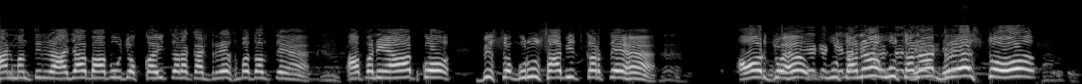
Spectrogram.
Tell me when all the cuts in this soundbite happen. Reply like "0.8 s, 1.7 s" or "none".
none

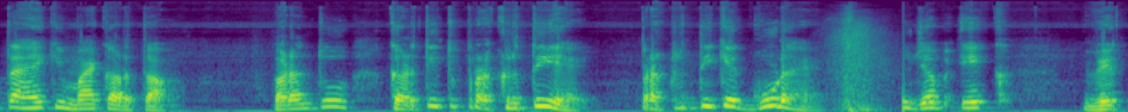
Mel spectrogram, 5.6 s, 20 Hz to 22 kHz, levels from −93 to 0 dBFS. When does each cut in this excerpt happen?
4.5 s

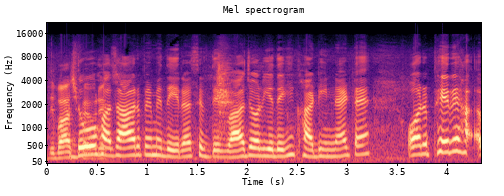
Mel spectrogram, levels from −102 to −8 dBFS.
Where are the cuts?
none

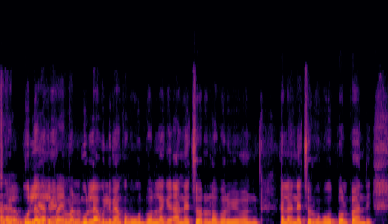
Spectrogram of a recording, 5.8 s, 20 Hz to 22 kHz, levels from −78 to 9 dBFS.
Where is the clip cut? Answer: none

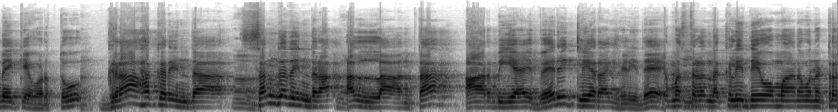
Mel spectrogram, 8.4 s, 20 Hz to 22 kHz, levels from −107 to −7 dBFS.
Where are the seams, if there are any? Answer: 0.9 s, 6.7 s

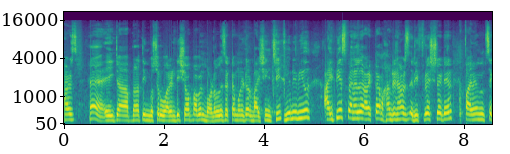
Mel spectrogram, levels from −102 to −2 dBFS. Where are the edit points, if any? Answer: 4.4 s

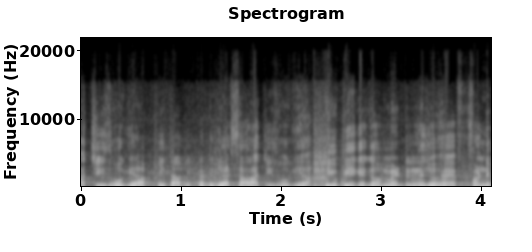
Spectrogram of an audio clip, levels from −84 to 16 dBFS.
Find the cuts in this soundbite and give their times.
2.3 s

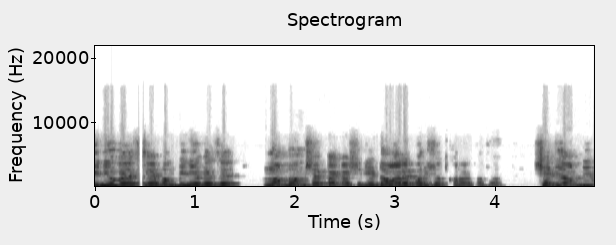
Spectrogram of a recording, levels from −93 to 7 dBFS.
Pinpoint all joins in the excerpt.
none

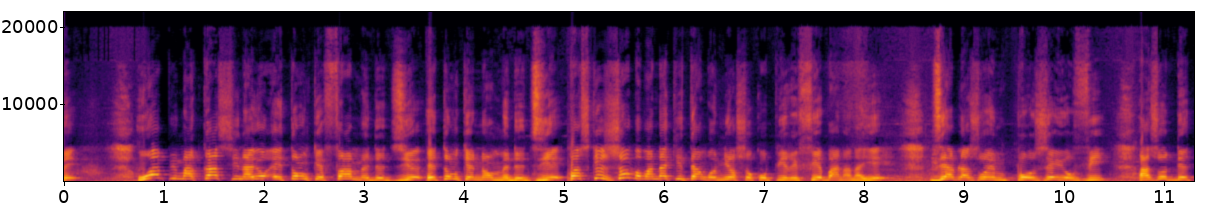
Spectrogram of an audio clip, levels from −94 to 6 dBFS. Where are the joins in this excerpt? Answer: 3.6 s, 5.0 s

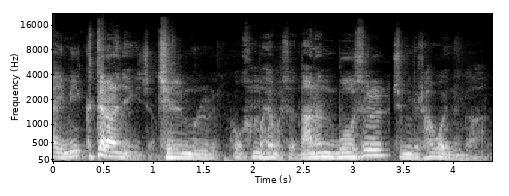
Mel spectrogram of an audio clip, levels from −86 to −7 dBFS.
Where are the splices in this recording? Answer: 0.9 s, 3.4 s

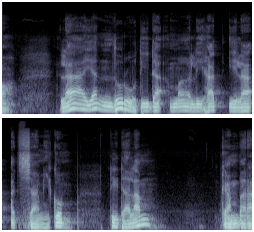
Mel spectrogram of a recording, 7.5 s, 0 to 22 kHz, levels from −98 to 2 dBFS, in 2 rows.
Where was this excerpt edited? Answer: none

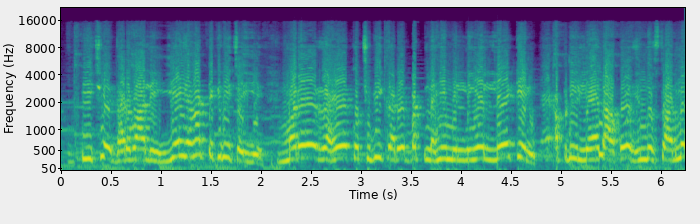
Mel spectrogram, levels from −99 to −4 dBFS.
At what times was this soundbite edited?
2.1 s, 4.9 s

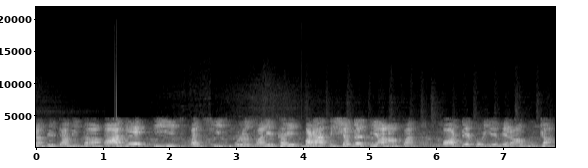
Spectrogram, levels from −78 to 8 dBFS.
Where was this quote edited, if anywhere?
1.0 s, 4.0 s

